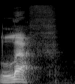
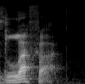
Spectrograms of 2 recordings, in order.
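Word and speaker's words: Leffe: So it's pronounced Lef. But the Dutch pronunciation is Leffa.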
